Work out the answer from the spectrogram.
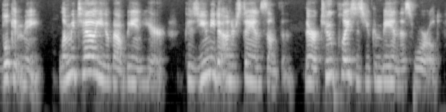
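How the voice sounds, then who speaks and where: A woman's voice: medium pitch, expressive, normal speed, fairly bright tone, dull audio. A woman reading the part of a blunt, lecturing grandfather in his sixties who owns a slaughterhouse, at an amateur table read. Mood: stern.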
